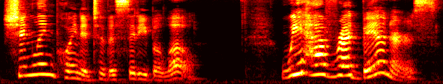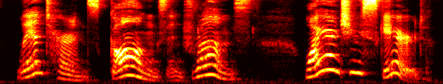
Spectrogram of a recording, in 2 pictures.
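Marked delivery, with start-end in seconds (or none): 2.8-8.8 put-on girl confronting the beast, baffled; indignant girl. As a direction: demand to know why he isn't scared. Girl challenges the monster.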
